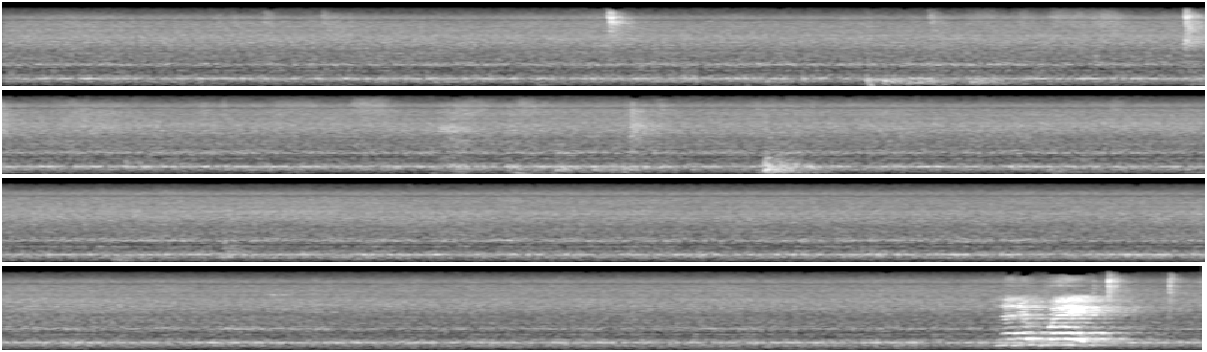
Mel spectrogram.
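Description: A steady droning hum holding two even tones under a wash of noise, with a few faint clicks and a soft knock about thirteen seconds in.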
